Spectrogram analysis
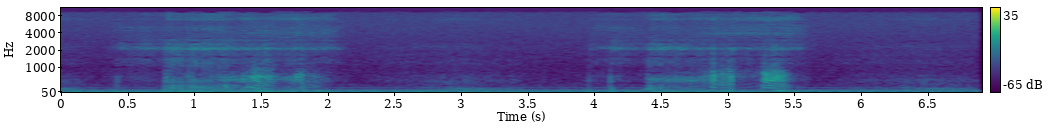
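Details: Snoring.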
